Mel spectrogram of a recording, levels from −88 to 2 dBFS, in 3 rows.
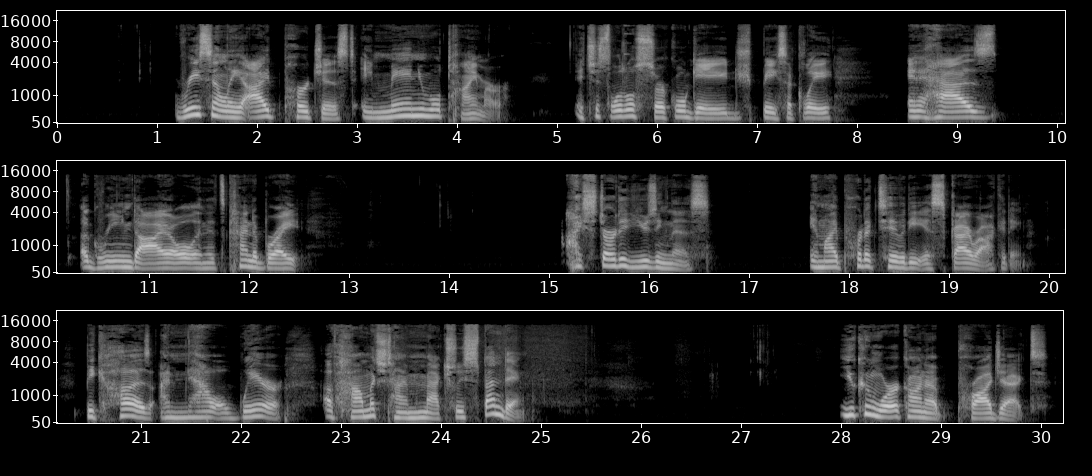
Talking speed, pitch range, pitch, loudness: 100 wpm, 150-200 Hz, 175 Hz, -25 LUFS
